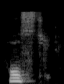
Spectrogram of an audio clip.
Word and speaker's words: Holst: Holst. Okay, perfect. Holst.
